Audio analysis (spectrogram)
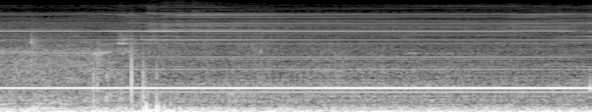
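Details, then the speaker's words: Panasonic refrigerator compressor running hot, heard from the back: steady hum with a whistle-like tone, then a sharp click as the thermal overload protector trips on excessive heat and rising current. "esse barulho é o protetor térmico atuando. Ele tá identificando que existe um aquecimento excessivo."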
